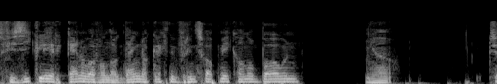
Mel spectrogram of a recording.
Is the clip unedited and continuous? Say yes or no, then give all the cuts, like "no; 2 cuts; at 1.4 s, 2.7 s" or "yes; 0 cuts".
no; 1 cut; at 3.6 s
